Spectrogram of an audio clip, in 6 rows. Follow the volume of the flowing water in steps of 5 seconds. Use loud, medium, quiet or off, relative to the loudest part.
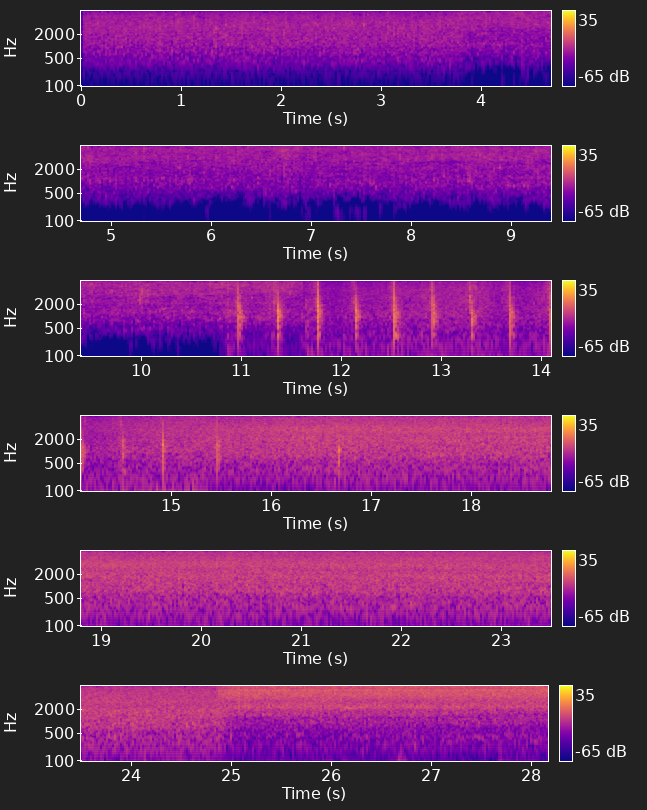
quiet, quiet, medium, loud, loud, loud.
